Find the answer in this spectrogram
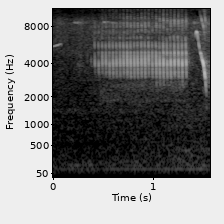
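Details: Gloster canary singing for training: a rapid, high rolling trill of about two dozen even notes in under a second, then a quick downward-sweeping note.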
